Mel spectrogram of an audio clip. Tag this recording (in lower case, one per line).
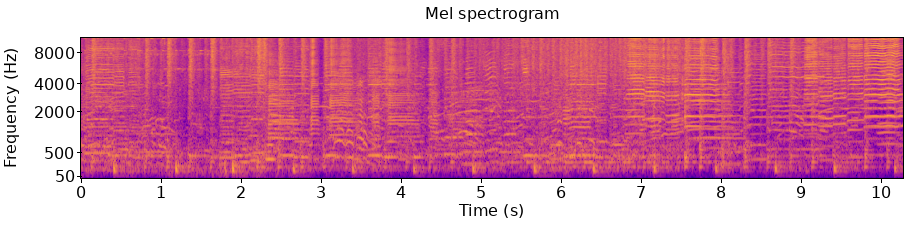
speech
music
